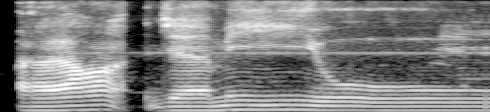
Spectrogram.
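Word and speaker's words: أَأَعْجَمِيٌّ: Jadi bukan a'jamiyyu dan juga bukan a'jamiyyu, bukan, tapi antara hamzah dan alif. A'jamiyyu wa arabi. Baik.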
